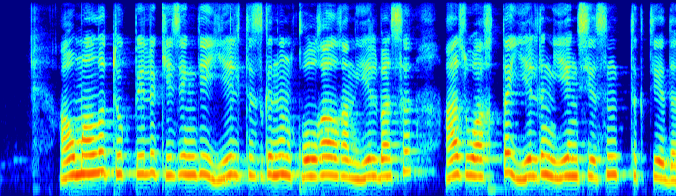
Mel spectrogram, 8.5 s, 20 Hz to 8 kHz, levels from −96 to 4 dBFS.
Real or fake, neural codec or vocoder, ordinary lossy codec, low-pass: real; none; none; none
